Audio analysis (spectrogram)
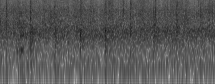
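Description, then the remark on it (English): A crowd applauds steadily, many hands clapping at once in a dense, crackling wash with brief sharper claps standing out, sustained at a fairly loud level throughout. “Stop clapping. Do not stop clapping.”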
